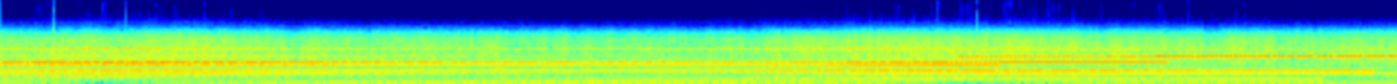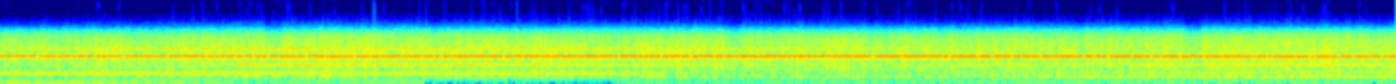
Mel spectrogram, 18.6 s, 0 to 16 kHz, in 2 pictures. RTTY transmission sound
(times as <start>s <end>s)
6.1s 18.6s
